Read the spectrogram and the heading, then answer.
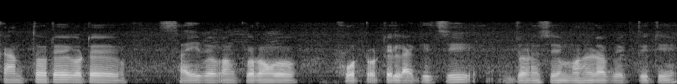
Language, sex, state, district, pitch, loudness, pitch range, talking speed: Odia, male, Odisha, Malkangiri, 95 Hz, -18 LUFS, 95-105 Hz, 105 wpm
